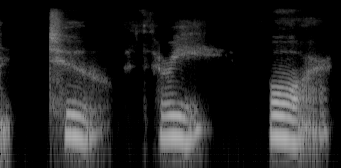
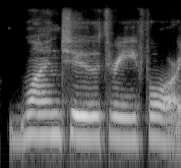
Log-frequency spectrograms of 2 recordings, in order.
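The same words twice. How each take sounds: First: It is counted slowly and soothingly, with rhythm. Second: It is counted briskly, like getting something done.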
